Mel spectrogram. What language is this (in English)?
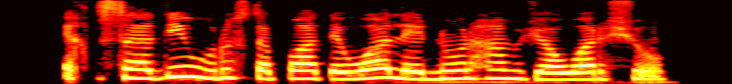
Pashto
